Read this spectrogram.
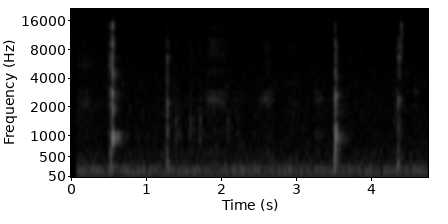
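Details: Morning hiccups: sharp, brief glottal clicks repeating every few seconds, about four in five seconds, in a quiet room.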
